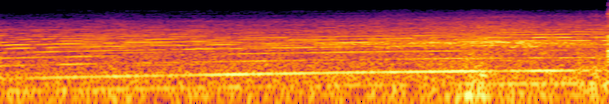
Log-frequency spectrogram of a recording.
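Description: An iRacing car engine held at full throttle through a high-speed section, one sustained rising whine that climbs steadily and stays loud and close, with no talk over it.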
